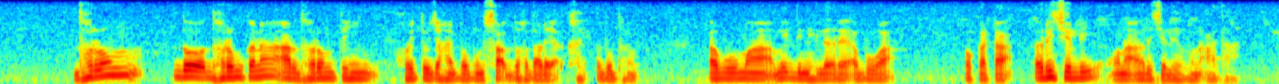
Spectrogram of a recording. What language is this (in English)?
Santali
